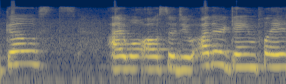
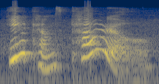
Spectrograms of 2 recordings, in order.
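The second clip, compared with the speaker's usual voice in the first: put-on high, slow Valley Girl squeal; bubbly Valley Girl announcement; 10 semitones higher, much slower than usual. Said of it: "I did a Valley Girl voice for Leon".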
